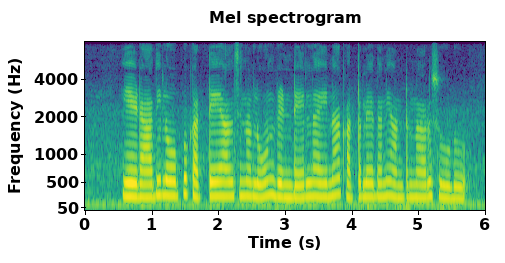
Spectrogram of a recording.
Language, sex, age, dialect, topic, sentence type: Telugu, female, 18-24, Utterandhra, banking, statement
